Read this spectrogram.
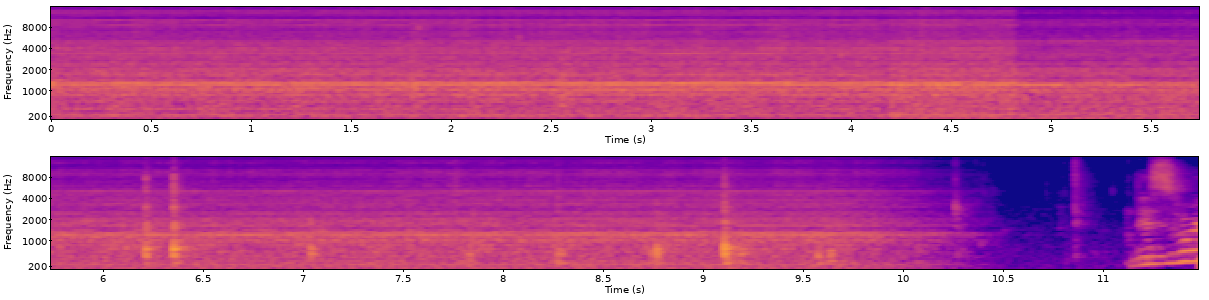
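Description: An electric food mill whirs steadily.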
